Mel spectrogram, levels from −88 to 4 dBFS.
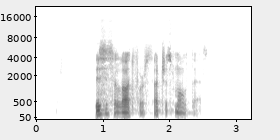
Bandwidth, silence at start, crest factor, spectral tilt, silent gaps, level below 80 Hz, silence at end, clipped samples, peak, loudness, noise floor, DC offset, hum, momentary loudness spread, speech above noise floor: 15 kHz; 0.9 s; 26 dB; -5.5 dB/octave; none; -76 dBFS; 0.85 s; under 0.1%; -18 dBFS; -42 LUFS; under -90 dBFS; under 0.1%; none; 11 LU; over 48 dB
